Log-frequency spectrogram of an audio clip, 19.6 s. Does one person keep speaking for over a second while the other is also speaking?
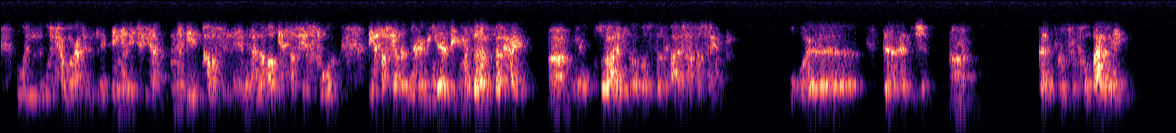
No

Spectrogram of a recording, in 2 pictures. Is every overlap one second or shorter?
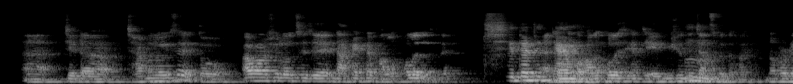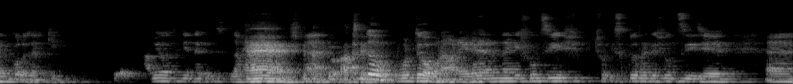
Yes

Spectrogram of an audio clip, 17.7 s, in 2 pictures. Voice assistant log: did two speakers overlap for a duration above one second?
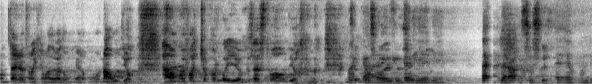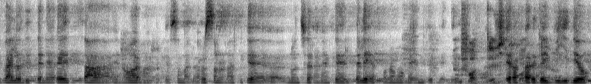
Yes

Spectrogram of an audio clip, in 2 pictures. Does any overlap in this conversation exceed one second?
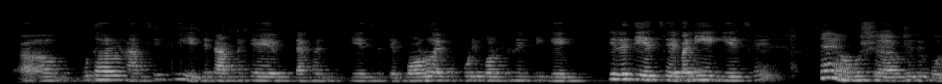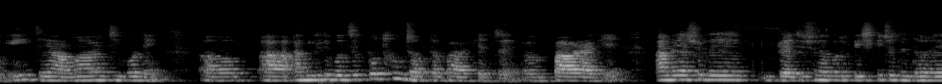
No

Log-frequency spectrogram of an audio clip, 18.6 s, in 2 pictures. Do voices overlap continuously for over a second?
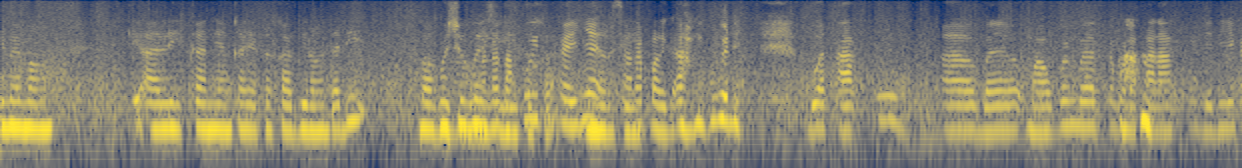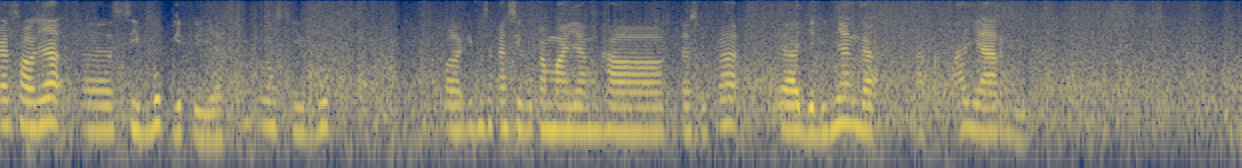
Yes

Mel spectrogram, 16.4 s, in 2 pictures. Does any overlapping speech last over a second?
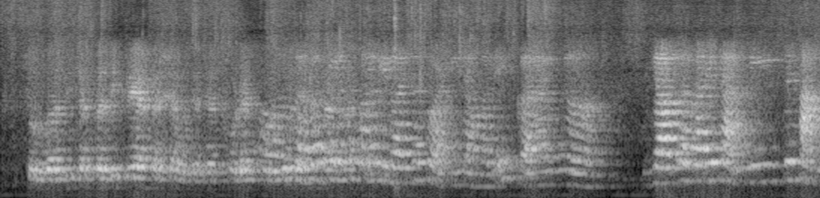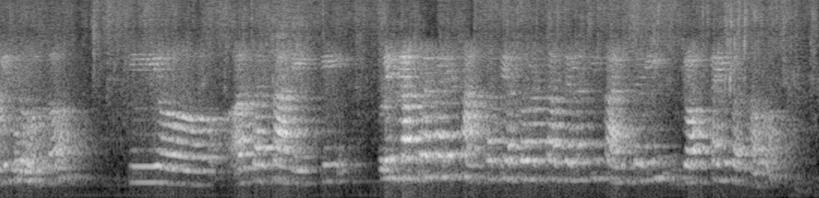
Yes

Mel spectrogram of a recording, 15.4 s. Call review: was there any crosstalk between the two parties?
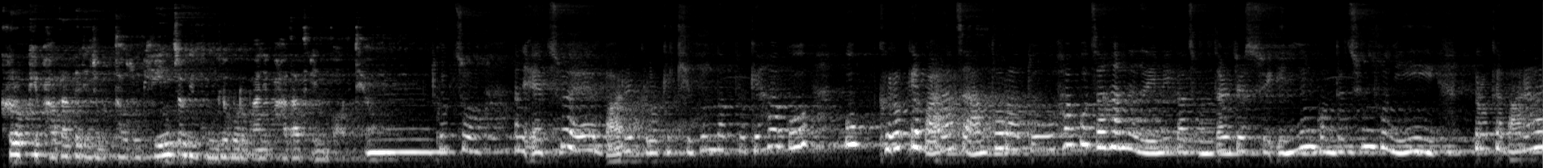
No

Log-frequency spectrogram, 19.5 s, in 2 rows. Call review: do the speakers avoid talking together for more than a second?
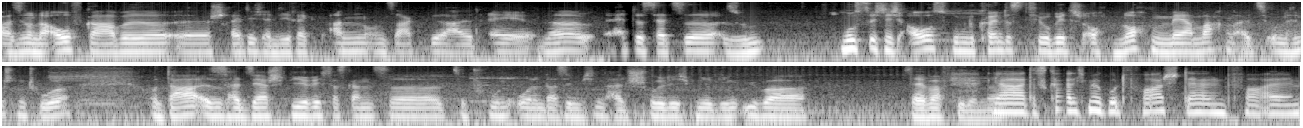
Yes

